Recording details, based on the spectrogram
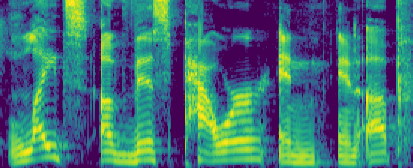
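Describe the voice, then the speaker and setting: A man's voice: a little high, expressive, takes it slowly, fairly bright tone. Stuffy-voiced man reviewing gear. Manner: casual, enthusiastic about gear. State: stuffy, under the weather. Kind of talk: casual product review.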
